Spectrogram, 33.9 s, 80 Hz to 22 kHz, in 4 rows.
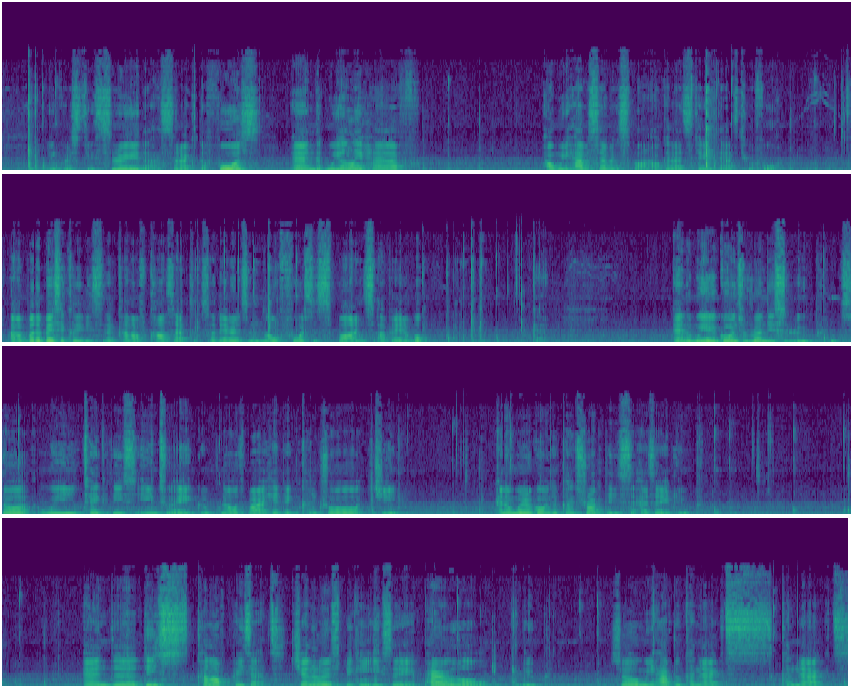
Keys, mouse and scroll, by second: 3.4-6.8 middle drag, 6.8 click, 7.6-10.6 middle drag, 10.6 click, 10.9 click, 13.0 click, 16.7-19.9 drag, 20.7 ctrl+g, 21.5-22.0 middle drag, 22.0 click, 24.1-25.7 drag, 25.7-28.8 middle drag, 29.0 shift+d, 30.4 shift+d, 32.0-33.9 alt+right drag.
